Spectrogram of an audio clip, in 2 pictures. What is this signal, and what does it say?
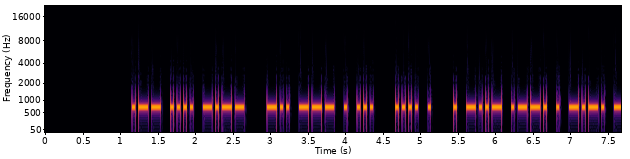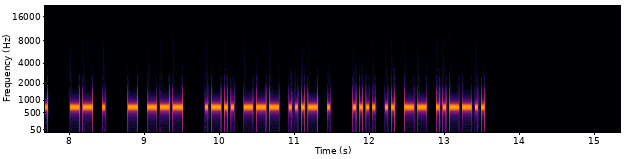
Morse code, heard as a keyed tone, about 28 wpm, 700 Hz. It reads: WHY DOES HE EXPECT ME TO LOVE HIM?
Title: Sentences from Top 1100 Words 28wpm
